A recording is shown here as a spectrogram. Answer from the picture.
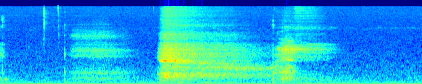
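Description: A man breathing out heavily, one long breath about two and a half seconds in and a shorter one about four seconds in, as he takes a breath to compose himself.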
